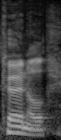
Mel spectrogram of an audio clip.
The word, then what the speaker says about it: colonel: Colonel, being pronounced colonel, is one of those things that makes no sense unless you've seen it before.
